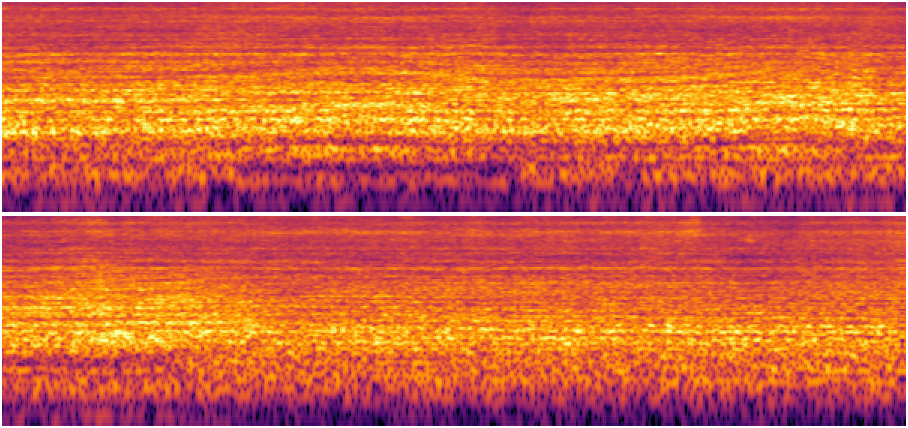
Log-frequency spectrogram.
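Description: Hand-held gas torch with a long wand burning steadily as its blue flame is played over stainless-steel sink panels and a steel frame, heating them for kosherization.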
